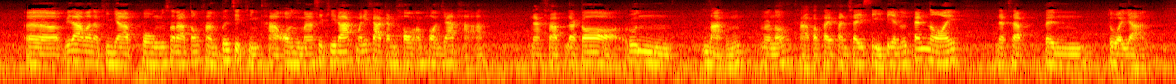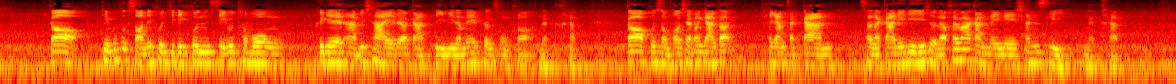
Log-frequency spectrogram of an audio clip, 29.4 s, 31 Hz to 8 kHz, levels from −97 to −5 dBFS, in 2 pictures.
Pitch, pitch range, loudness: 115 Hz, 105-125 Hz, -32 LUFS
